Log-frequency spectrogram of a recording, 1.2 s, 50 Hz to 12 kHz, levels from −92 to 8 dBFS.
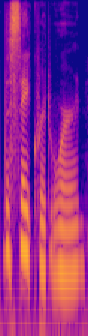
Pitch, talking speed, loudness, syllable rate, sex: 165 Hz, 150 wpm, -19 LUFS, 3.9 syllables/s, female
